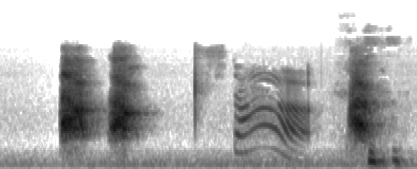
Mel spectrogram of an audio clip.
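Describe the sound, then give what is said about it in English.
A dog barks during an interview. Two sharp barks come in quick succession, then a short tonal sound, then a third bark. “I think my dog wants to be on the interview.”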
